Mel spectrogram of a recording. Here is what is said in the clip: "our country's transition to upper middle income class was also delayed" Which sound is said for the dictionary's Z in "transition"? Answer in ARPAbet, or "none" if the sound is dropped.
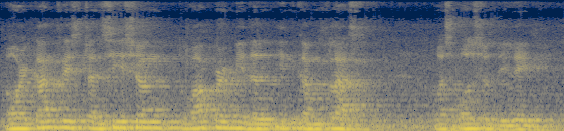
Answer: S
